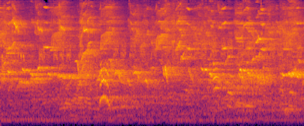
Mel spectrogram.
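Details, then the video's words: Squawky lovebird chatter mixed with thin whistles and buzzy squeaks, a dense continuous stream with a few louder harsh notes standing out, followed by a voice speaking. "LOVE BIRDS suara yang indah dan Panjang"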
